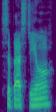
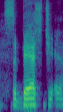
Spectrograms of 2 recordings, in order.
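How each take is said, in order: First: Sebastian said the French way, stress at the end; French pronunciation. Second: Flat American Sebastian, slow and drawn out; American accent. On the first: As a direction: Sebastian with a light French lilt, ending up. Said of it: "Sebastian, right?". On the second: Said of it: "let me put on my most American accent". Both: Shown as a demonstration.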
